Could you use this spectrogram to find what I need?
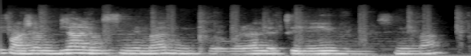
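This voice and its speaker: A woman's medium-pitched voice with monotone, flat intonation, with music in the background. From western France, Mauléon (Deux-Sèvres). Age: 20s. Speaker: young entrepreneur. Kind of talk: interview. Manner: hesitant, many fillers.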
